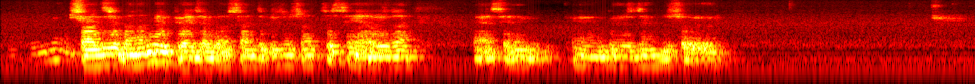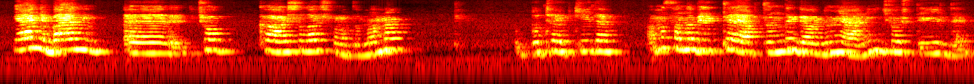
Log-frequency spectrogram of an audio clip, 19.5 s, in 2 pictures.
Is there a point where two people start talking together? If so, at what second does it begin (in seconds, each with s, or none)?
none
